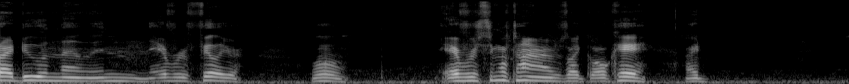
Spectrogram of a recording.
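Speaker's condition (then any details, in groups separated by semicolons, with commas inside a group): Traumatic brain injury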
